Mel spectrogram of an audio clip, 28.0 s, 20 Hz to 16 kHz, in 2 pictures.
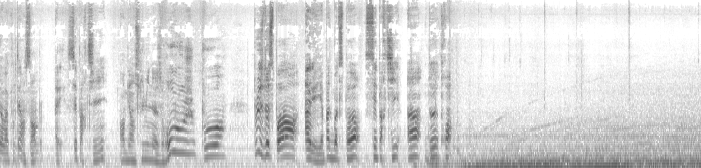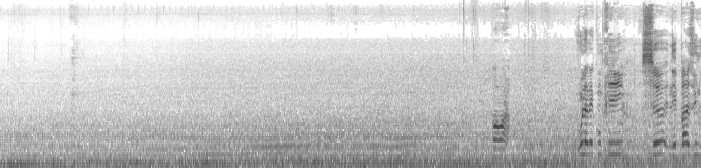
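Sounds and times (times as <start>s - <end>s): road noise rumble: 8.3s - 28.0s
car engine accelerating hard: 8.6s - 28.0s
rising whine: 8.6s - 28.0s.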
